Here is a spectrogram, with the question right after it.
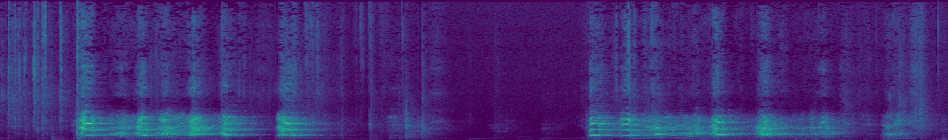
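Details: Playful whippet barking in two long rapid runs of sharp, bright barks roughly two per second, separated by a few quiet seconds, indoors.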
